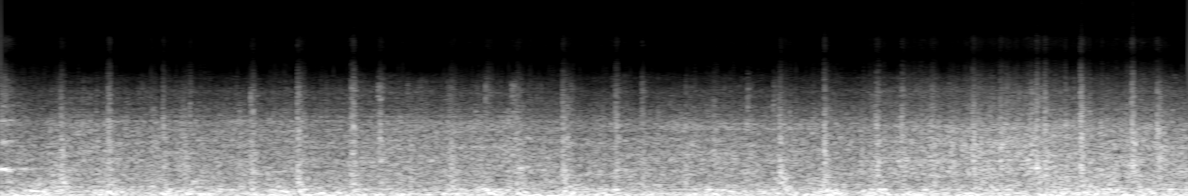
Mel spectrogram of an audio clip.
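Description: Narrow-gauge railway carriage running along the track: a steady rumble and rattle, with repeated sharp clicks of the wheels passing over rail joints.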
